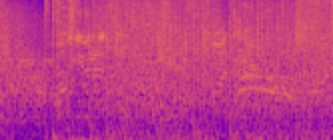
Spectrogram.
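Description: Rapid gunfire from the video game Quantum Break, a dense sustained burst of shots with mechanical clatter filling the whole moment at close range.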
